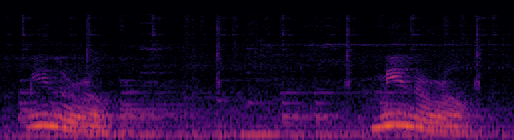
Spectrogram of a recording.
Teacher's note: The stress is located on the first syllable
